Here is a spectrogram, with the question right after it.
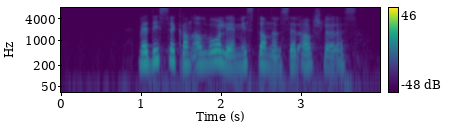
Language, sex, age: Norwegian, female, 26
